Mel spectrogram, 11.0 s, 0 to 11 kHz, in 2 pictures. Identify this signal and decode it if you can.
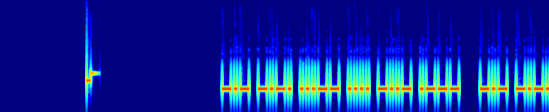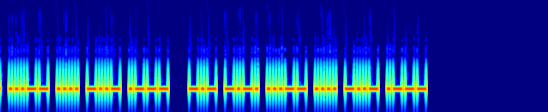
Morse code, heard as a keyed tone, about 40 wpm, 700 Hz. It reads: KC3HXJ KC3HXJ KC3HXJ
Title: USA Call Signs Repeated 3x 40wpm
